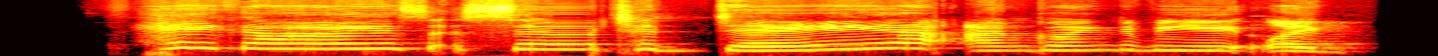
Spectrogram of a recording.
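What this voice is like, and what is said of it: Exaggerated customer-service YouTuber voice. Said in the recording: “I had like this almost like customer service voice or like this YouTuber voice ... that's not my voice”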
